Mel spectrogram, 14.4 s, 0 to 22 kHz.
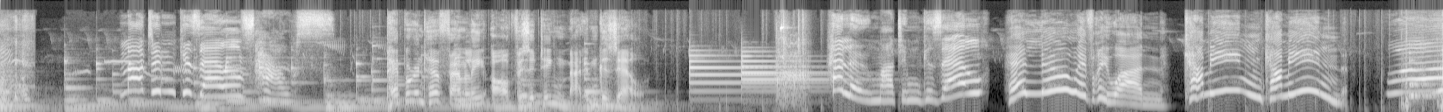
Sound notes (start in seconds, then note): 6.9 doorbell rings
